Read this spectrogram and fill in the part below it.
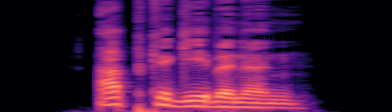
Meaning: inflection of abgegeben: 1. strong genitive masculine/neuter singular 2. weak/mixed genitive/dative all-gender singular 3. strong/weak/mixed accusative masculine singular 4. strong dative plural
- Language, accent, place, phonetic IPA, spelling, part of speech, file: German, Germany, Berlin, [ˈapɡəˌɡeːbənən], abgegebenen, adjective, De-abgegebenen.ogg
